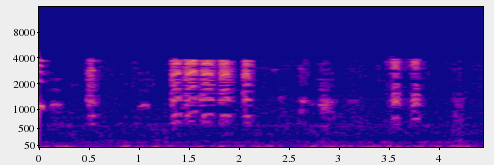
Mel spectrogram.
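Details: Young zebra finch, 25 days after hatching, kept in captivity. A dense, buzzy cluster of nasal begging notes peaks near the middle, flanked by single short honks, with low background noise.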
